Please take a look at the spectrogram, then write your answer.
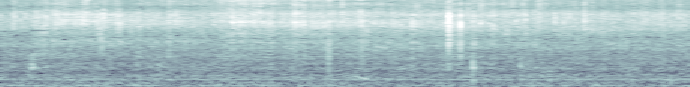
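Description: Chayote squash frying with softened onions in a hot pan, a steady bright sizzle throughout with a few louder crackles and pops, close and fairly quiet, with no talking.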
